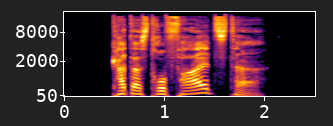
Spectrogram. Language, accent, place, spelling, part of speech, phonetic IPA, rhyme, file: German, Germany, Berlin, katastrophalster, adjective, [katastʁoˈfaːlstɐ], -aːlstɐ, De-katastrophalster.ogg
- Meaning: inflection of katastrophal: 1. strong/mixed nominative masculine singular superlative degree 2. strong genitive/dative feminine singular superlative degree 3. strong genitive plural superlative degree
